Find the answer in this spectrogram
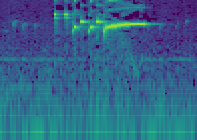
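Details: Short burst from a goldfinch and canary hybrid: a quick series of six clipped high chirps speeding up, then a long bright whistled note held for half a second; faint steady hum in the background.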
